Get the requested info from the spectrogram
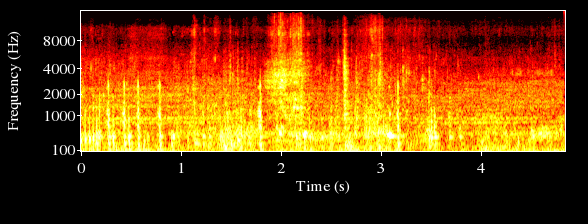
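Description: Muffled underwater sound picked up by a submerged camera: a steady low rumble, likely the boat's running engine heard through the water, with dense crackling and knocks of water against the housing.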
